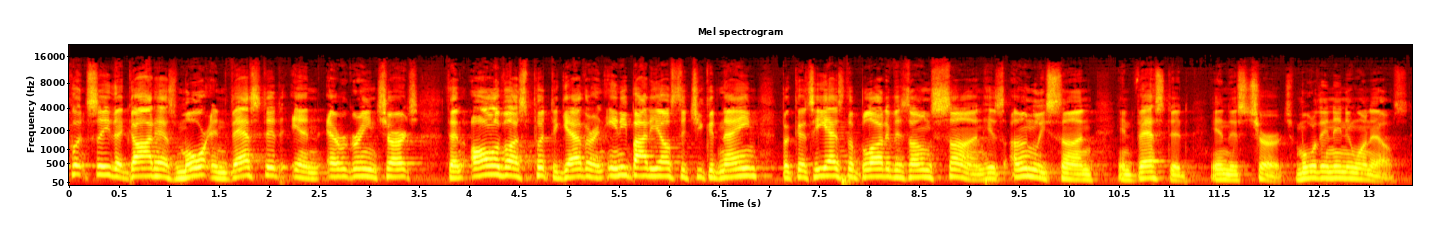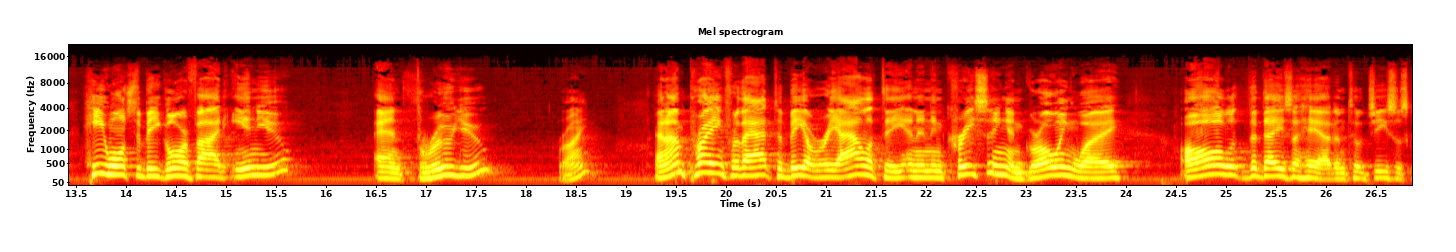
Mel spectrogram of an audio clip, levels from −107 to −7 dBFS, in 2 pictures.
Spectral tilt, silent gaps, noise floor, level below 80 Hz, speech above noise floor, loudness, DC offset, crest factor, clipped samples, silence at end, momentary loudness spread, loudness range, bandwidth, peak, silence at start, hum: -4 dB/octave; none; -55 dBFS; -62 dBFS; 31 dB; -24 LUFS; under 0.1%; 20 dB; under 0.1%; 0.05 s; 9 LU; 4 LU; 15 kHz; -6 dBFS; 0 s; none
